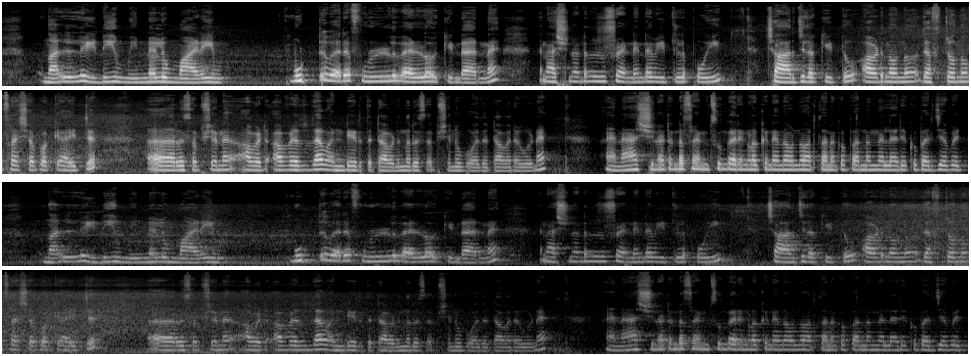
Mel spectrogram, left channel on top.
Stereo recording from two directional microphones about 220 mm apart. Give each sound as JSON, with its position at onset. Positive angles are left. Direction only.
{"t": 0.4, "sound": "speech", "side_deg": 40}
